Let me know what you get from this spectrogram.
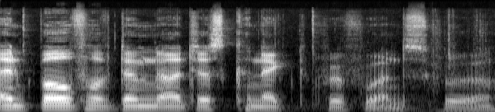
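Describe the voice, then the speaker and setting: Monotone, flat intonation with a German accent, on a very clean recording with a silent background. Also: man. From Germany, Saxony. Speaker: animatronics maker streamer. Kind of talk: live stream chat while building. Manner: casual, thinking aloud.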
